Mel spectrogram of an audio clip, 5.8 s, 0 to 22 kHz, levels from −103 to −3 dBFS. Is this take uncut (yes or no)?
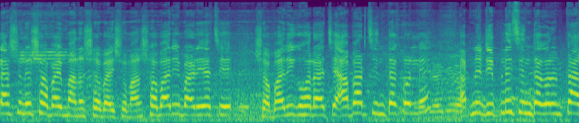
yes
